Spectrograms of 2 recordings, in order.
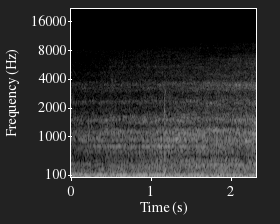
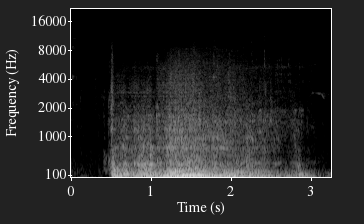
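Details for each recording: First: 1969 Chevy truck, old engine revived after sitting about 30 years: now settles into an even steady idle with low rumble; earlier noise suspected as dead miss or rod knock has gone. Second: 1969 Chevy truck with inline six, parked about 30 years, new points, cap and rotor, gas poured in, in neutral; rough starter, then an uneven burst of low chuffing as it catches and stumbles; hard start, briefly fires and runs.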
